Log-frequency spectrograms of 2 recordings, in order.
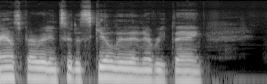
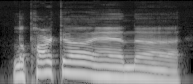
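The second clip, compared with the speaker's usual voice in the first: ordinary talk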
